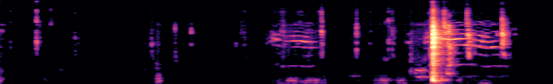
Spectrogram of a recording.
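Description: A cat gives a single short meow, close and clear, amid an otherwise quiet room with a few faint clicks and soft sounds.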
